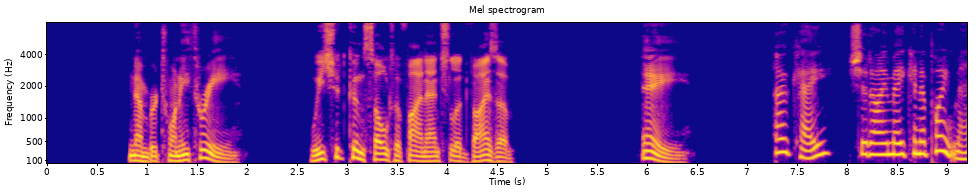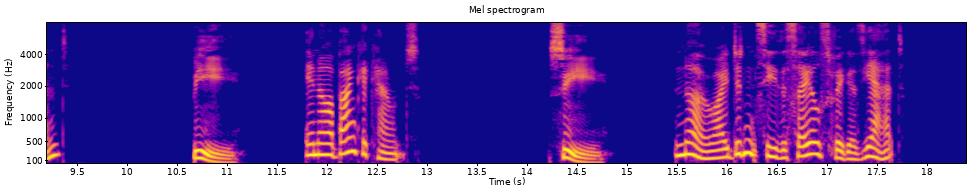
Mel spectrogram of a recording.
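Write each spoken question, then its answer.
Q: We should consult a financial advisor.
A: A: Okay, should I make an appointment?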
